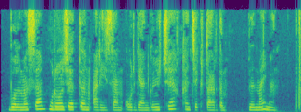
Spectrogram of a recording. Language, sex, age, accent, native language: Uzbek, female, 18-24, Namangan, Uzbek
